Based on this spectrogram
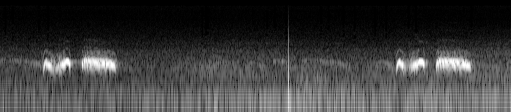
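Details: Spotted dove called aggressive, cooing twice: each phrase two brief wavering notes then a longer sustained coo, about four seconds apart, with a single sharp click between them.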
